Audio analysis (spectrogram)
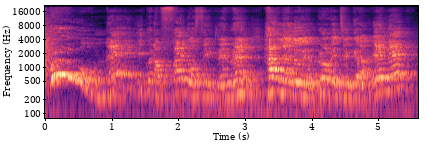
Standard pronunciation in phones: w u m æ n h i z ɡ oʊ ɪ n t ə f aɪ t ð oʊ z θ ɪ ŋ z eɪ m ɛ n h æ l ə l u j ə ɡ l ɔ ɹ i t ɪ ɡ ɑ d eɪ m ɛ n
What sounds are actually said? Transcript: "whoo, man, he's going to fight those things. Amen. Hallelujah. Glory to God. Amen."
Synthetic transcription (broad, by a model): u m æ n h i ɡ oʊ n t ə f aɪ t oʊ θ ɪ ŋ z eɪ m ɛ n h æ l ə l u j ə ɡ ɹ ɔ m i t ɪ ɡ ɑ d eɪ m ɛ n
